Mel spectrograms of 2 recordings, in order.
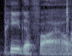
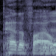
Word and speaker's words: pedophile: It's pedophile, actually, as in pediatrician, pedophile. – Oh, is it really? – Not pedophile, like in pedestrian.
